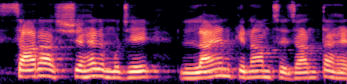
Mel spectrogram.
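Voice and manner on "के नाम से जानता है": normal talking voice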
